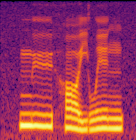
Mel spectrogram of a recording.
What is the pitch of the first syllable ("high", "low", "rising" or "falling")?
low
